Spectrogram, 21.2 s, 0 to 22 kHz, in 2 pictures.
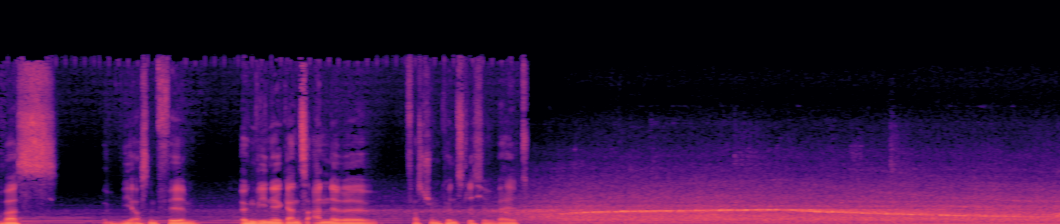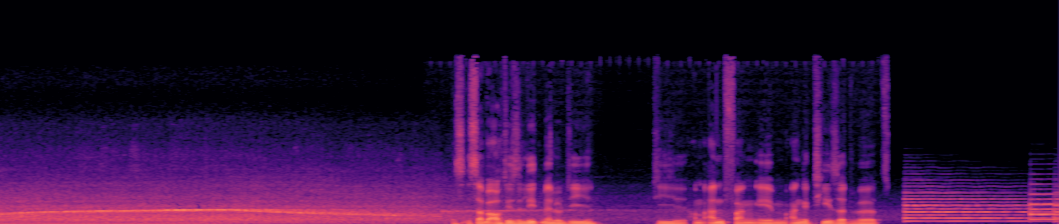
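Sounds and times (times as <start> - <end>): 
speech: 0.0 - 5.5, 15.2 - 19.6
dense city traffic rumble: 0.0 - 19.6
American city emergency vehicle siren wailing in long sweeps: 4.4 - 17.1, 19.6 - 21.1.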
